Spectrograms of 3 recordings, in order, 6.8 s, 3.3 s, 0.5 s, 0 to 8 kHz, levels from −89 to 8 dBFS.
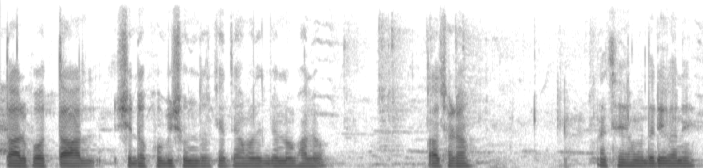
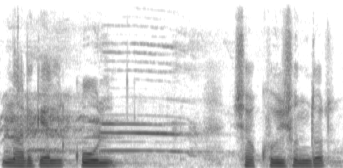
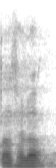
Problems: background sounds at intervals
